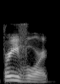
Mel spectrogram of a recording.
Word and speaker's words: Brevoort: Is it a like a long O sound or an ooh? It's more of a long O sound. Brevoort.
